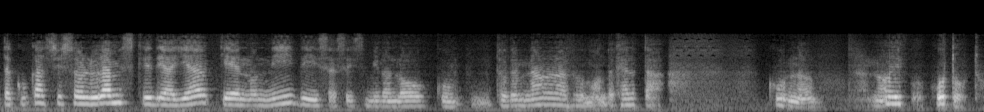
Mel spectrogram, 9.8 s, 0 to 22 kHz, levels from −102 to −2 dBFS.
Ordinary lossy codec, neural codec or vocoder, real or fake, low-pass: none; codec, 16 kHz, 0.4 kbps, LongCat-Audio-Codec; fake; 7.2 kHz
